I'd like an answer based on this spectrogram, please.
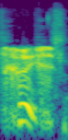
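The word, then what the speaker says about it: Guus: Well, it used to be Gus with 2 U's, and it's pronounced Huus, which most people can't say because you will have to clear your throat in a particular way when you say it.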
